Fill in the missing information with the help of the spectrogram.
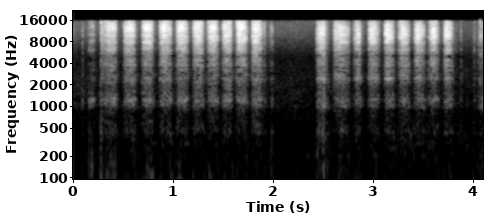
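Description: Fingernails quickly scratch and tap the slats of a small, hollow pine slatted bath crate. The result is a rapid, even series of dry, bright scratchy ticks with a low hollow thump beneath, broken by a brief pause near the middle.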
